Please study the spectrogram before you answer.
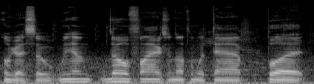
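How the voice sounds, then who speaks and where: A man's voice: on the low side, fairly even intonation, moderate pace. A man giving a casual, rambling gameplay walkthrough as he demonstrates his own game mod. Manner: informal, rambling explanations. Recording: game music and vehicle sirens behind voice. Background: game music, vehicles, police sirens.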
